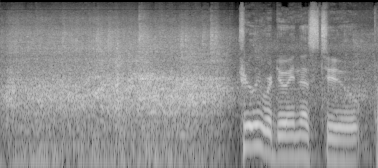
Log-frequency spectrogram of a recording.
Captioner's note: door opens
